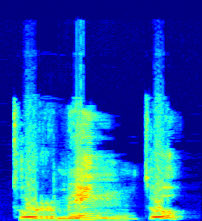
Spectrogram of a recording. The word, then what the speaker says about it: tormento: So nel mio tormento. So notice there's a false rhyme, because contento has an open E on the stress, and tormento has a closed E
